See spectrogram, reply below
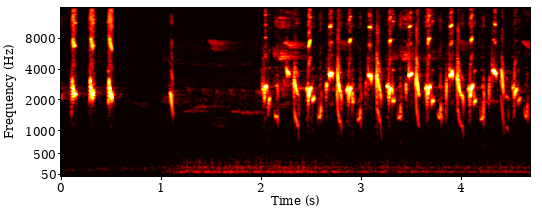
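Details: Sooty-headed bulbul recording meant as a lure. Three sharp opening chirps, a quiet gap, then a long varied chatter of tumbling up-and-down notes over low background rumble.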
